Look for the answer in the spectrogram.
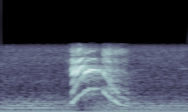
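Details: A pet blue-and-gold macaw, watching yard workers mowing outside, gives one short, speech-like cry that swoops up and falls back, like a drawn-out hello, over a low indoor hum.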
